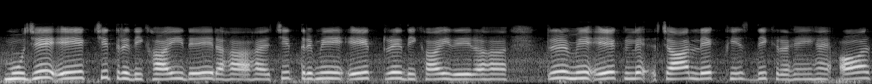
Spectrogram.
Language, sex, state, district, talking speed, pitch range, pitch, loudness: Hindi, female, Madhya Pradesh, Katni, 185 wpm, 245-275 Hz, 265 Hz, -13 LUFS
